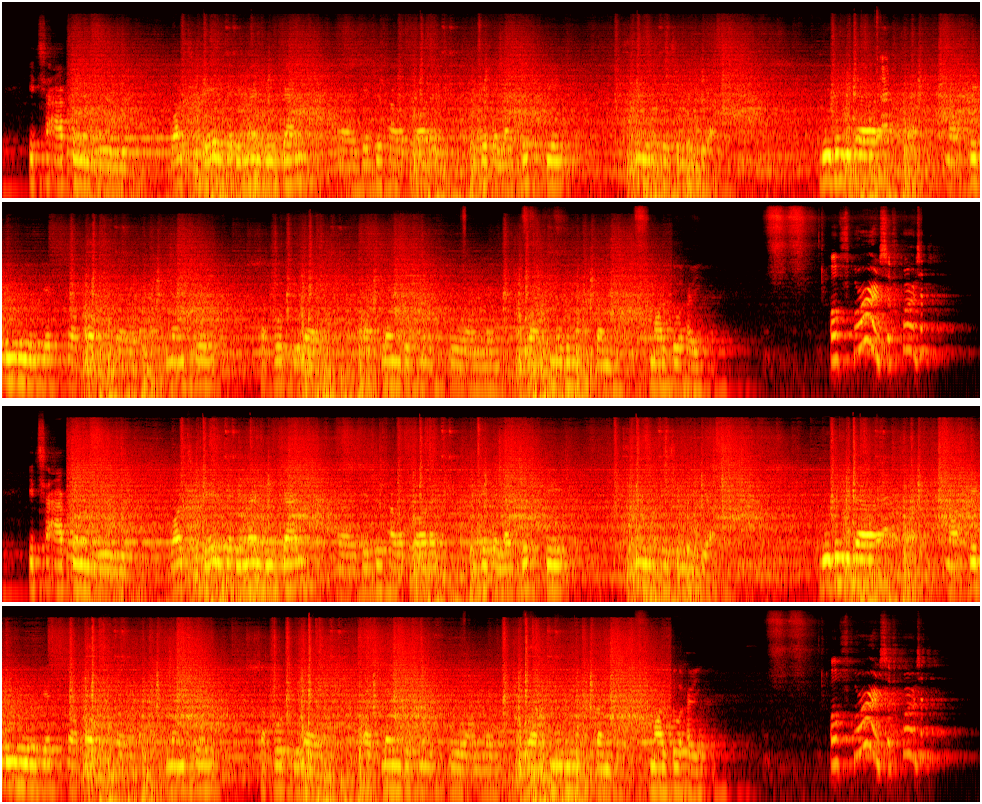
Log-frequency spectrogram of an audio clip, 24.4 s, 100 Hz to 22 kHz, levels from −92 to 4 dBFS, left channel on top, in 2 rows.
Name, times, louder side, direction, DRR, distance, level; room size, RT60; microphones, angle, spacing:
voice 1, 0.3-1.7 2.1-3.8 4.2-5.5 5.9-7.1 7.9-9.0 10.2-11.5 11.7-14.0 14.3-14.9 15.5-16.3 16.7-19.9 20.3-21.0, right 2 dB, 50° right, 6 dB, 3.4 m, -28 dB
sound 1, 0.8-20.6, right 2 dB, 65° right, 3.3 m, -31 dB
voice 2, 21.8-22.2 22.6-23.7, left 3 dB, 30° left, 5 dB, 3.2 m, -32 dB
26.0 x 24.0 x 7.9 m, 0.98 s
head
